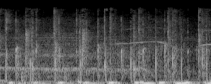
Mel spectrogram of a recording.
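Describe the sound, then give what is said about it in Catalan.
Applause and crowd noise after a team performance contest at a festive event. Uneven clapping bursts rise and fall, with a brief dip in the middle before it picks up again. “Molt bé, un aplaudiment per tots.”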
